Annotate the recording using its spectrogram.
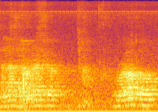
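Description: Only speech: a man talking, with a short pause in the middle.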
